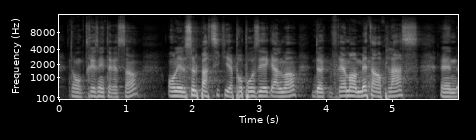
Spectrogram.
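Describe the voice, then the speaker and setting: The man's voice has a fairly high pitch and fairly even intonation. He keeps a moderate pace. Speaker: mayoral candidate. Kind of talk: election debate opening statement. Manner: hesitant, with fillers and restarts.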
